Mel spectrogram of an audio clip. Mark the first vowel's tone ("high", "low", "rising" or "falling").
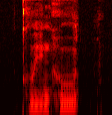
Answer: low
